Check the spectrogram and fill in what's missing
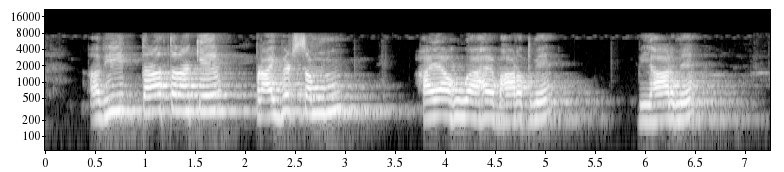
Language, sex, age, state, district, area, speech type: Hindi, female, 45-60, Bihar, Samastipur, rural, spontaneous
